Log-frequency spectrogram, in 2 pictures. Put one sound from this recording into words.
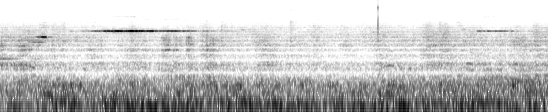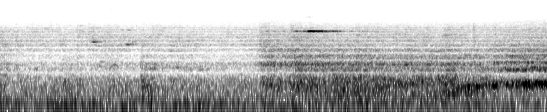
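Train wheels squeal and clatter on the rails.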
